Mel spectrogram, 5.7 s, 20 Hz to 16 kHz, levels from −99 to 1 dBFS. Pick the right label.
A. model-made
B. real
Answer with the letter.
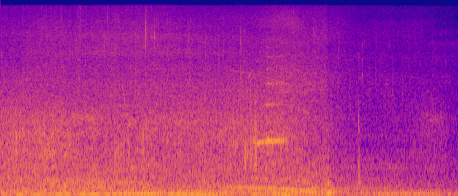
B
